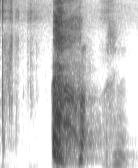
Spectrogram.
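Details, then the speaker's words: A woman excuses herself to cough during a spiritual channeling talk, saying her throat chakra feels congested: one forceful cough with a throat-clearing quality, then a brief quiet voiced trail-off. "Excusez-moi, je vais tousser, les écouteurs, enlevez-les."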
